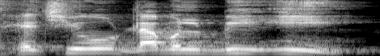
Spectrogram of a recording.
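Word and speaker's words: Hübbe: Hube is Hubbe.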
